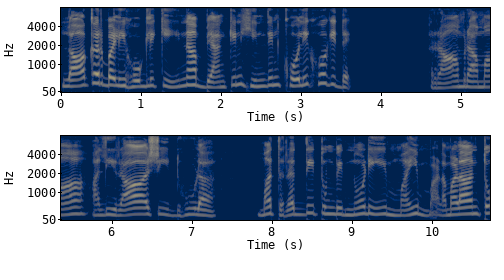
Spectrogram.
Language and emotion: Kannada, disgusted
